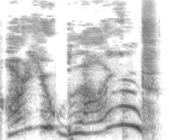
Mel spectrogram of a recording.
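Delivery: high, slow, cracking shriek; shrieking in despair. A narrator's reading. The fallen king shrieks at the heroes, high and slow. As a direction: wail it out like a broken king. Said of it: "Calor shrieked".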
